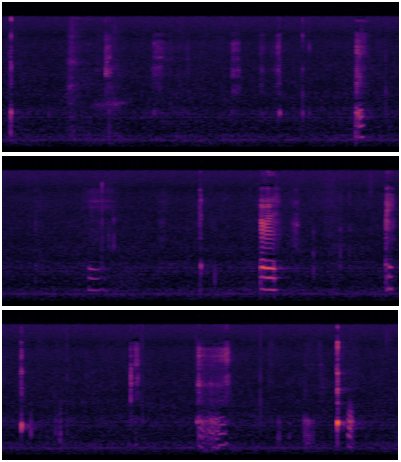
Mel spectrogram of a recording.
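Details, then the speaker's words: Baby girl with hiccups: scattered brief voiced catches among soft babbling sounds in a quiet room. "There's one. Somebody's got the hiccups. Hey, get those hiccups away."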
